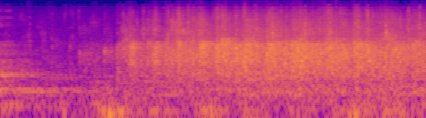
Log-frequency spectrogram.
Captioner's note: applause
